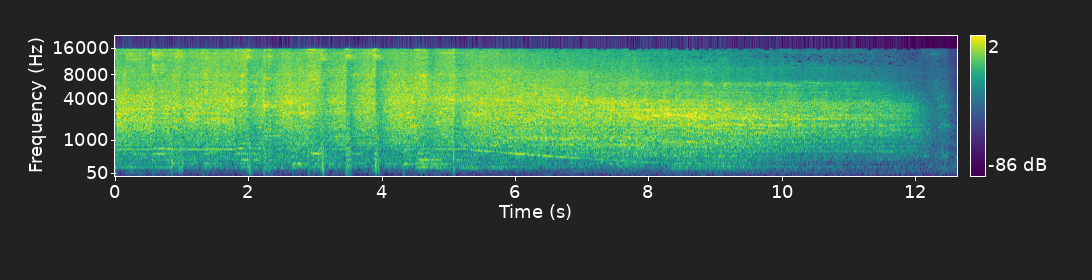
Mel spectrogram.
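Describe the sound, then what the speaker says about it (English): A grinder smooths the sharp cut edges of an old water tote, grinding steadily in repeated scraping passes. The whine slowly drops in pitch, then winds down and fades at the end with no talk. "we're going to take a grinder and clean them up a little bit"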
